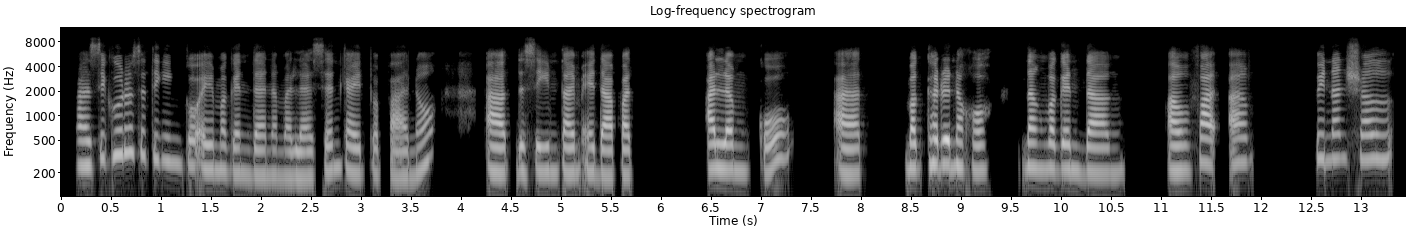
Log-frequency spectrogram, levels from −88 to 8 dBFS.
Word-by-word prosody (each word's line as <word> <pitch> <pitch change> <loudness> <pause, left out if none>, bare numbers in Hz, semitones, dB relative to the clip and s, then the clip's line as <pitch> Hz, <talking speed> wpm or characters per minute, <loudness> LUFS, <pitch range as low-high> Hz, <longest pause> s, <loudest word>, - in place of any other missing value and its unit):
Ah, 245 0 +2
siguro 325 +6 0
sa 335 -2 -6
tingin 280 -3 -6
ko, 250 - -1
eh, 220 - +1
maganda 200 -3 -3
na 190 - -6
ma-lessen 185 +4 -3
kahit 205 -4 0
papa'no. 200 - -3 0.5
At 205 -1 +5
the 210 -1 -1
same 205 0 -3
time, 205 0 +2
eh, 205 -1 -2
dapat 190 0 +3 0.8
alam 220 -1 +4
ko 275 - -1 0.4
at 200 0 +3 0.4
magkaroon 245 +2 +5
ako 220 -1 -1 0.4
ng 230 0 +3
magandang, 210 -2 +2 0.4
um, 215 0 +4
fa 265 +3 +5
um, 270 +1 0 0.7
financial 295 0 -1
220 Hz, 125 wpm, -23 LUFS, 200-255 Hz, 0.8 s, At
